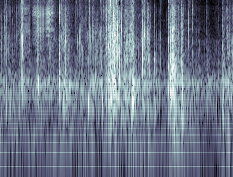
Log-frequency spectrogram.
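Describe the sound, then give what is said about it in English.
A crinkly bag of Cheetos Cheddar Jalapeno Crunchy cheese puffs rustles and crackles in irregular bursts, with a couple of louder crumpling swells partway through, and no voices. “So this is the Cheetos Cheddar Jalapeno Crunchy.”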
